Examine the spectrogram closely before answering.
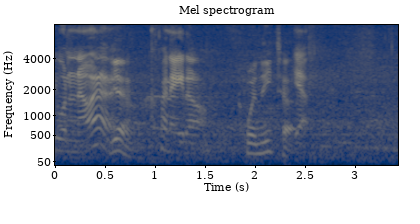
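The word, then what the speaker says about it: Kuinita: ah do you want to know it yeah quinita quinita yeah how do you spell that k u i n i t a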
